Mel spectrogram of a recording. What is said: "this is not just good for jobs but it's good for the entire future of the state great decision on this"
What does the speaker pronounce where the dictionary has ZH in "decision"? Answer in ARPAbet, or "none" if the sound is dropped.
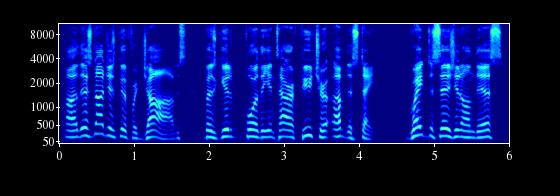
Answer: ZH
